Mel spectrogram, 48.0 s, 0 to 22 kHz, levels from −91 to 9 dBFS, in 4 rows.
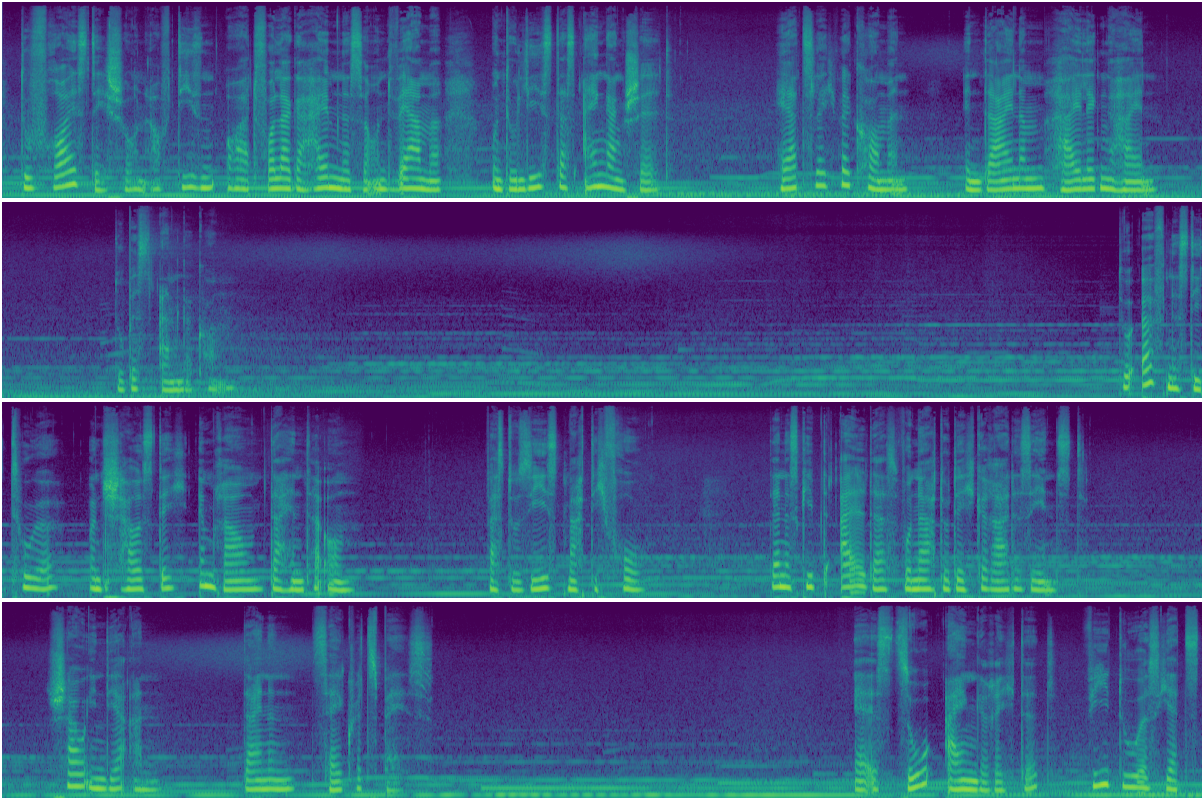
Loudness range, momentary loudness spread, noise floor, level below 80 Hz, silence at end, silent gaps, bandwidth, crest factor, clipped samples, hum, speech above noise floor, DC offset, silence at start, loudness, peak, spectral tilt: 19 LU; 22 LU; -36 dBFS; -32 dBFS; 0 s; none; 19 kHz; 16 dB; under 0.1%; none; 22 dB; under 0.1%; 0 s; -16 LUFS; 0 dBFS; -5.5 dB/octave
